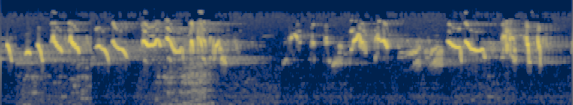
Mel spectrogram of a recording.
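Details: Lark delivering rising and falling whistled notes in quick succession, with a brief pause mid-way, then more chirps and a short rattling burst.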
